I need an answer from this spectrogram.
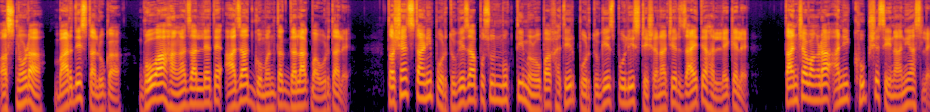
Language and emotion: Goan Konkani, neutral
